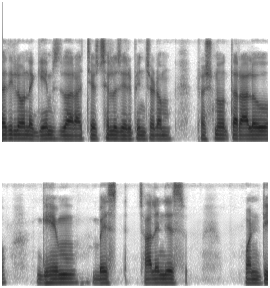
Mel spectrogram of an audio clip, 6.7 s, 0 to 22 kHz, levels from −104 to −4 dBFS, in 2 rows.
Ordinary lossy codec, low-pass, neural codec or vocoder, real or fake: none; 7.2 kHz; codec, 24 kHz, 1.2 kbps, DualCodec; fake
